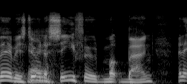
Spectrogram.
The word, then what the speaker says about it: mukbang: Anyway, and he's doing a mukbang, which I think is how it's pronounced.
